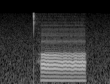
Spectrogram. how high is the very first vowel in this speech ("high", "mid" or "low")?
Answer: low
